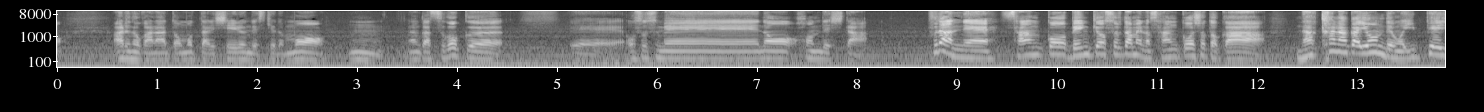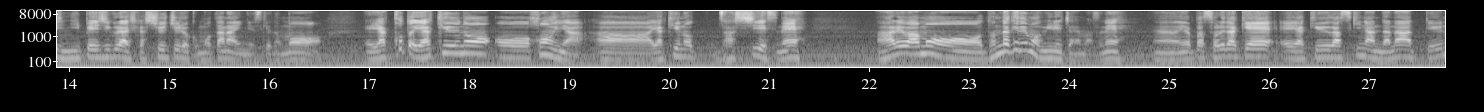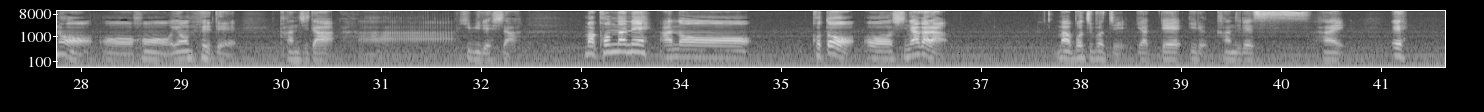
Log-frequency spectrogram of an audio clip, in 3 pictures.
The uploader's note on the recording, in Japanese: 車内で涼ながら収録しているのでエアコンの雑音がBGMっす。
